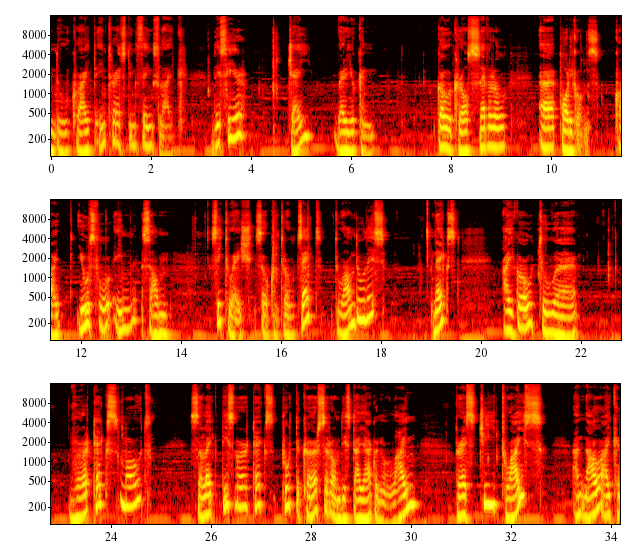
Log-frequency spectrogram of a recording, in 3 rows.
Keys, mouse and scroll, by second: 0.1 click, 2.1 shift+click, 4.5 j, 14.7 ctrl+Num_Lock, 15.9 ctrl+z, 18.4 middle click, 20.3-21.4 scroll up 1, 21.7 shift+middle click, 24.1 1, 25.7 click, 31.5 g, 31.8 g.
